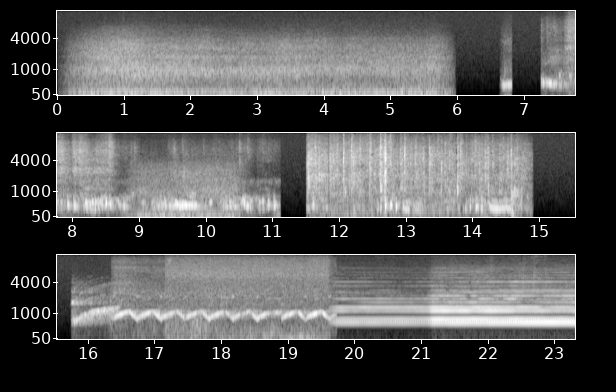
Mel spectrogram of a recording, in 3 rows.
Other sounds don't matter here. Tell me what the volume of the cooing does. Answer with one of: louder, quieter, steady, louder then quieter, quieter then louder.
steady.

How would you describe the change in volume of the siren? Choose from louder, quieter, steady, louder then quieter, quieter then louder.
louder.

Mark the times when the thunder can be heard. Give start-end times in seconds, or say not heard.
17.1-19.6.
